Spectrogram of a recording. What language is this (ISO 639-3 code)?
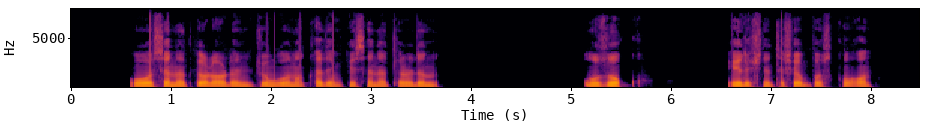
uig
